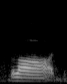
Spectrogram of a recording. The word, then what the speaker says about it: Blod: The man produced Guy as G with a hard G, the French way, and blood to rhyme with cod, blod, G-blod, as if Scandinavian.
